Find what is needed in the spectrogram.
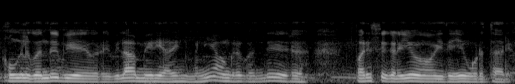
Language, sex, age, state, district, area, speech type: Tamil, male, 60+, Tamil Nadu, Sivaganga, urban, spontaneous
